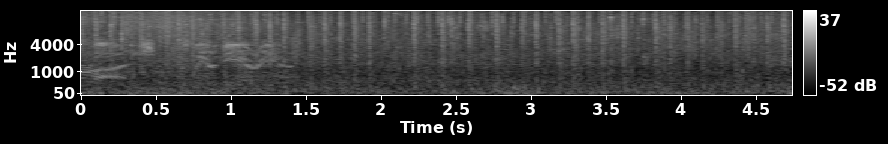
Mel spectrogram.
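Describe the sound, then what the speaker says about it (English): An orbital barrage fires in a video game, a steady stream of rapid, evenly spaced blasts that continues without a break, with a voice faintly present underneath. "Firing orbital barrage. Clear the area."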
